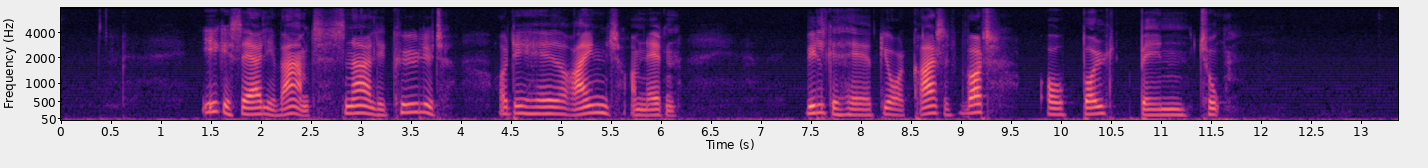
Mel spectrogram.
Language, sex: Danish, female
